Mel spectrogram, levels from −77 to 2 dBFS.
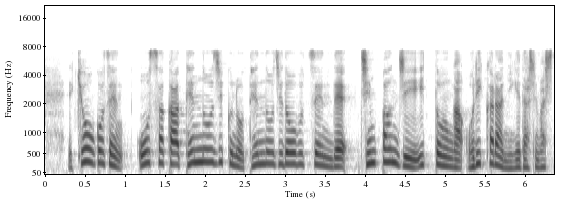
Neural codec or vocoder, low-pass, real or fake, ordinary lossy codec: none; 7.2 kHz; real; none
